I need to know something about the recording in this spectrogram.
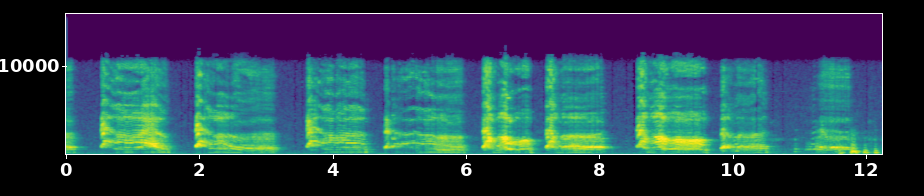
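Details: Staffordshire Bull Terrier, a pet dog, repeating strained whining yowls about once a second. Roughly nine bursts in sequence, each wavering and falling in pitch, with quiet pauses between them.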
